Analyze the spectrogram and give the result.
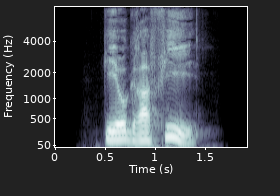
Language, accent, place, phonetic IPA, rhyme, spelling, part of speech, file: German, Germany, Berlin, [ˌɡeoɡʁaˈfiː], -iː, Geographie, noun, De-Geographie.ogg
- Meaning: alternative spelling of Geografie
